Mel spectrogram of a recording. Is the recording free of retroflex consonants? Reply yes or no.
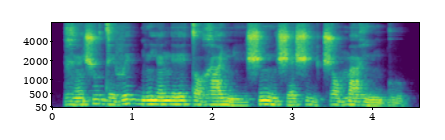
yes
